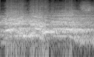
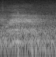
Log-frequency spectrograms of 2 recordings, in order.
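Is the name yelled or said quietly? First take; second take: yelled; quietly. First: The name is yelled loudly. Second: The name is said quietly.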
